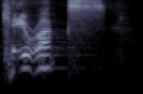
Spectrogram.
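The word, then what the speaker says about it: kerux (κῆρυξ): So I'm going to start with first of all with the first word, which is pronounced somewhat as kerux.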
